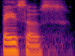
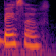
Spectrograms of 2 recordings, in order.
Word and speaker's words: Bezos: minute how do you say it Jeff what Bezos thought it was Bezos it's not Bezos I say basos Bezos yes it's Bezos all right you know who uh who corrected me on that who Jeff Bezos I oh well he would know he was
